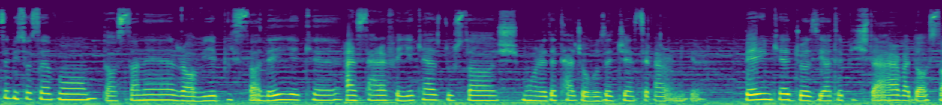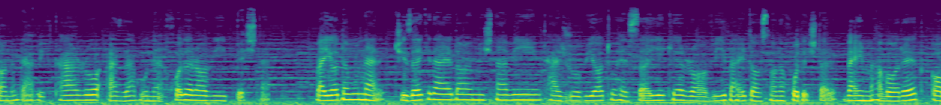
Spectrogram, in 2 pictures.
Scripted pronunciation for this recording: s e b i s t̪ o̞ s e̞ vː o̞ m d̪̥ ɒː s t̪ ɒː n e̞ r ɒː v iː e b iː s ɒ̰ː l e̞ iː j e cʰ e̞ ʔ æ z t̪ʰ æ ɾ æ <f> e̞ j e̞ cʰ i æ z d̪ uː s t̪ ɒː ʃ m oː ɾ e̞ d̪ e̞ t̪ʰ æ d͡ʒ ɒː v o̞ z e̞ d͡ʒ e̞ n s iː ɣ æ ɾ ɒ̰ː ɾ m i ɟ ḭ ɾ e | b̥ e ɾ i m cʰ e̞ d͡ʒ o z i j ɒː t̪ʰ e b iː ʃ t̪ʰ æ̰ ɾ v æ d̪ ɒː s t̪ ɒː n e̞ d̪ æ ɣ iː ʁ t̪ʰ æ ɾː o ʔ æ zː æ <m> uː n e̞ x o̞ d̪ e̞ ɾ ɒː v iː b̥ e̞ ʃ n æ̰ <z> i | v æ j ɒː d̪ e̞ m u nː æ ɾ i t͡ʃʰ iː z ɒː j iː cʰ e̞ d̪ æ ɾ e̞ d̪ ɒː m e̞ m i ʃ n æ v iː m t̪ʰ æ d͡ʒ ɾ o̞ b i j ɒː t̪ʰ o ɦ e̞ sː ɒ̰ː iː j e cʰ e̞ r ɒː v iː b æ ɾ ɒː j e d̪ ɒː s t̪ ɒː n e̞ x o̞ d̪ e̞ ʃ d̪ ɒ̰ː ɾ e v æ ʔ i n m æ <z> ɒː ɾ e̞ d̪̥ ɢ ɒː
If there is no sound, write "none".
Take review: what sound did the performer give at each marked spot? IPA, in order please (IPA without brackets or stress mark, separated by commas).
f, b, v, v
